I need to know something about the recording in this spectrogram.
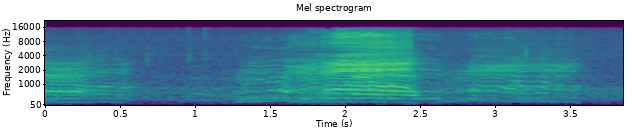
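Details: Farm-kept Totapuri goats, alongside garol sheep and local goats offered for Qurbani sale; a bleat at the start, a louder, rougher drawn-out bleat in the middle, then a softer one, over farm background noise.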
